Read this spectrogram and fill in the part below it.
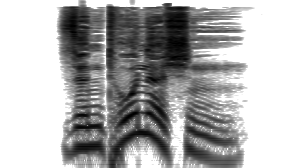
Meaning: inflection of syntonisch: 1. strong genitive masculine/neuter singular 2. weak/mixed genitive/dative all-gender singular 3. strong/weak/mixed accusative masculine singular 4. strong dative plural
- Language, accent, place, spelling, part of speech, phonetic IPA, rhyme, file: German, Germany, Berlin, syntonischen, adjective, [zʏnˈtoːnɪʃn̩], -oːnɪʃn̩, De-syntonischen.ogg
